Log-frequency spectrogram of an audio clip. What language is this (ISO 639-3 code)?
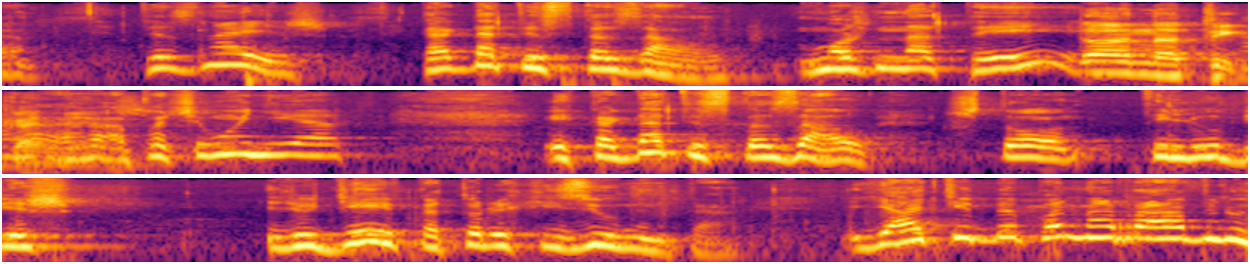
rus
